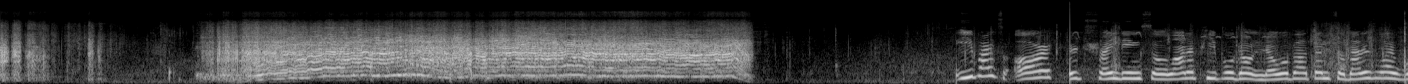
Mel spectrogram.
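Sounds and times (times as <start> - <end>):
vehicle motor revving: 2.0 - 7.6.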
